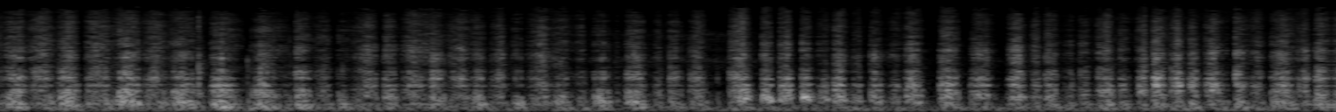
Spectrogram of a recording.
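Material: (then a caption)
Cardboard. Fingertips and nails scratch and scrape the flat face and edges of a small, hollow brown cardboard box held in one hand. A steady run of quick, dry rasping strokes, mostly mid-range with a hollow body, pauses briefly a few times before resuming.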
